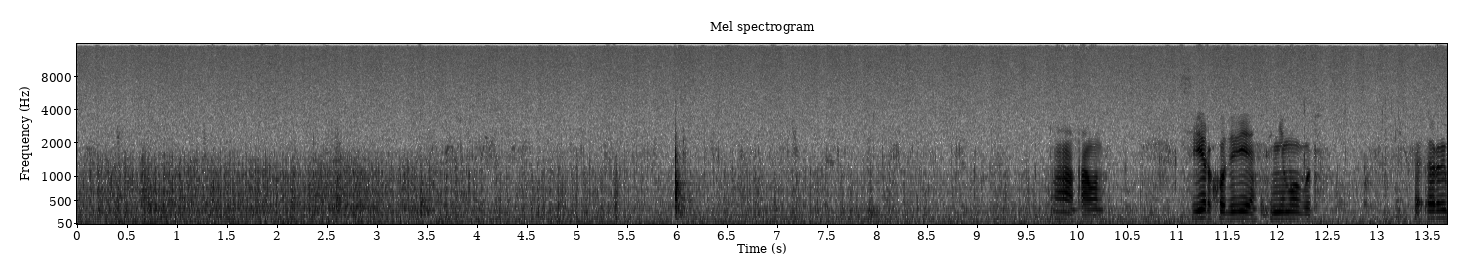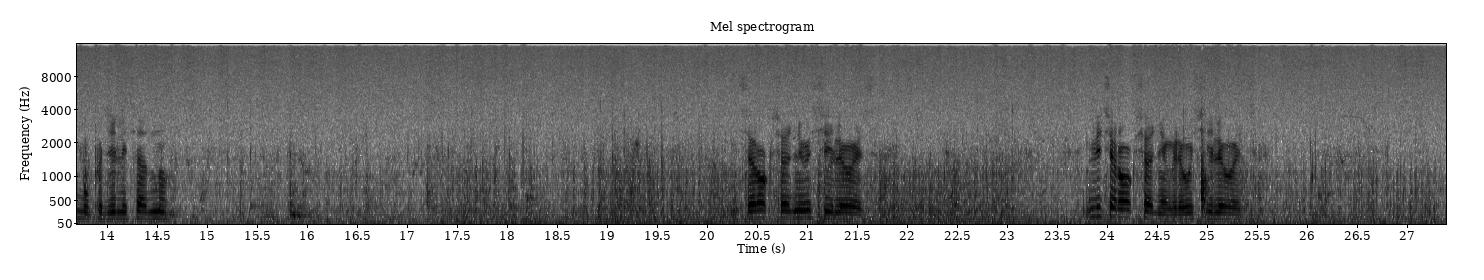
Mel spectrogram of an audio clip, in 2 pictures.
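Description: Small waves lap and splash nearby.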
